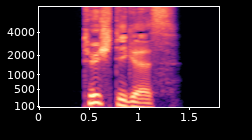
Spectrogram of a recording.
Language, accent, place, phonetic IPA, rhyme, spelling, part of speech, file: German, Germany, Berlin, [ˈtʏçtɪɡəs], -ʏçtɪɡəs, tüchtiges, adjective, De-tüchtiges.ogg
- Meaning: strong/mixed nominative/accusative neuter singular of tüchtig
